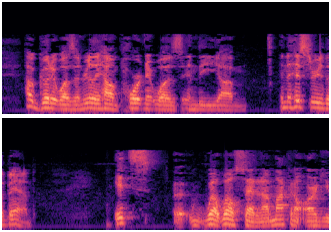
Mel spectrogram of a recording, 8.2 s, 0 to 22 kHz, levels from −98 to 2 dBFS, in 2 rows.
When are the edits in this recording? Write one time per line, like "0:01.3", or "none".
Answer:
0:06.2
